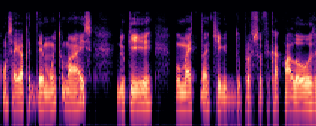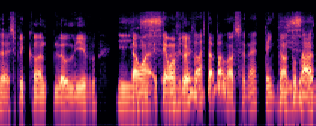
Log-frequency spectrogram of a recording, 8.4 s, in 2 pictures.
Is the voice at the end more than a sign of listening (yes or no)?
no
